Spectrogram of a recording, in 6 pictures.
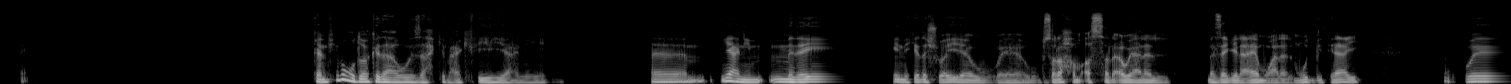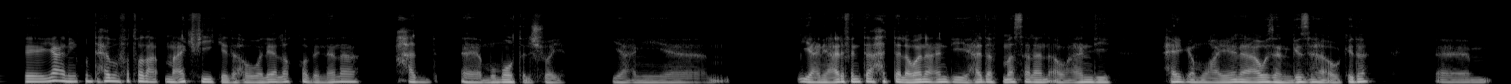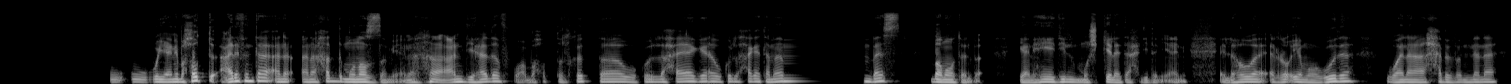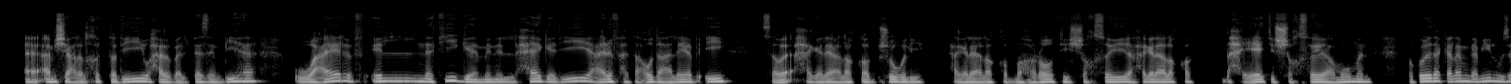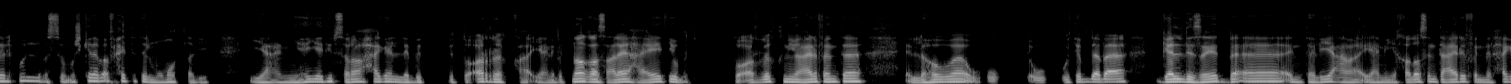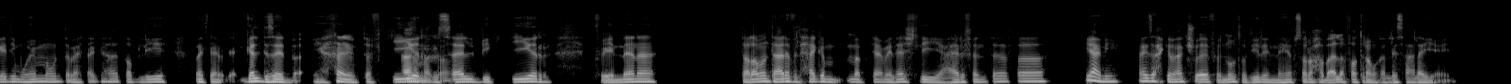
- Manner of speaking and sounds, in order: distorted speech; in English: "الMood"; tapping; chuckle; laughing while speaking: "يعني"
- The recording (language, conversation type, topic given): Arabic, advice, إزاي أبطل المماطلة وألتزم بمهامي وأنا فعلاً عايز كده؟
